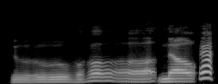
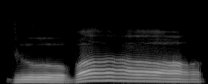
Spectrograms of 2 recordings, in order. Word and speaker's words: Duval: He said, hey, Mike Greenberg said, I think the emphasis was on the wrong syllable. I said it was. It's not the A that you stretch out. It's the U.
